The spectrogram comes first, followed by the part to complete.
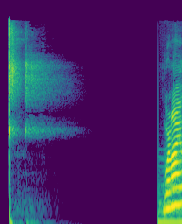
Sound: snap

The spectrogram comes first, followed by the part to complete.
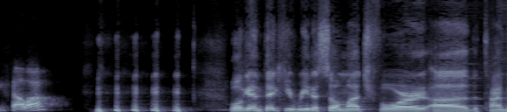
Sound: laughs

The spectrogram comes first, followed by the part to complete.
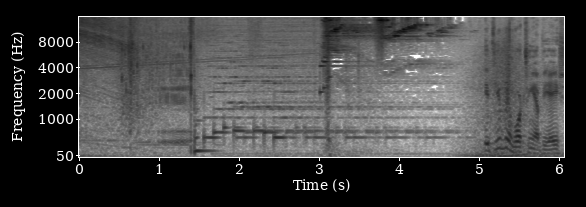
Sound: playful chime

